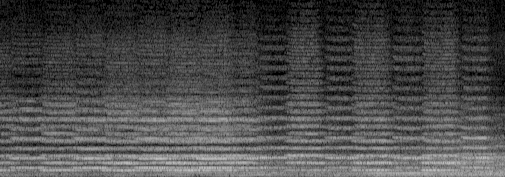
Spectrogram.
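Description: German fire engines' two-tone sirens (Martinshorn) sounding on an emergency run, stepping back and forth between a low and a high note, with traffic noise beneath.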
